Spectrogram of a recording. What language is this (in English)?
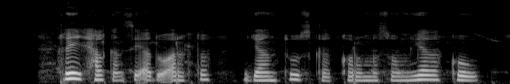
Somali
